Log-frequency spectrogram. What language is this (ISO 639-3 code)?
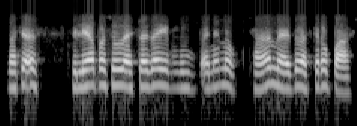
kas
